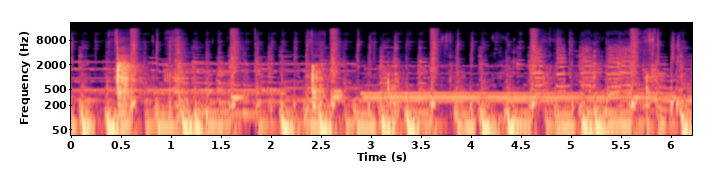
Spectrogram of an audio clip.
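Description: Chef's knife chopping onion on a wooden cutting board: quick, uneven knocks of the blade against the wood, about two a second, over steady background music.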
